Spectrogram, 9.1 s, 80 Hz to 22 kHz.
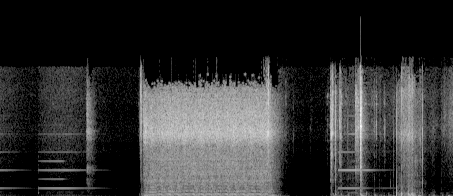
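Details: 1997 BMW 318i sat six months, new battery, spark plugs and valve cover gasket, spark checked: starter spins steadily about three turns per second for nearly three seconds, engine never fires; crank no start, cause unknown.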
